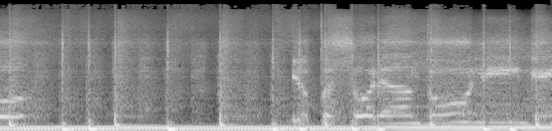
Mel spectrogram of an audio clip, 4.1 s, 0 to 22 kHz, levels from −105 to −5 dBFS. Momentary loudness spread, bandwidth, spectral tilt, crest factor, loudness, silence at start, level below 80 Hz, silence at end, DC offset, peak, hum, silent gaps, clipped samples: 3 LU; 19 kHz; -4.5 dB/octave; 10 dB; -18 LUFS; 0 s; -22 dBFS; 0 s; under 0.1%; -6 dBFS; none; none; under 0.1%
